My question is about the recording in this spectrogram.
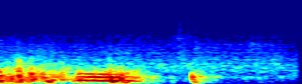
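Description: A man's voice giving a short, level hum in the first second, then quiet room noise broken by one soft thump about one and a half seconds in.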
